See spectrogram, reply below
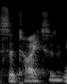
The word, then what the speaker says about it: Cetitan: And I'm not sure how to pronounce Cetitan, the ice whale. Is it Cetitan? – Yeah, I'd say so.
